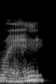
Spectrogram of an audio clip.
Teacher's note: the final sound in rain is n and this is voiced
